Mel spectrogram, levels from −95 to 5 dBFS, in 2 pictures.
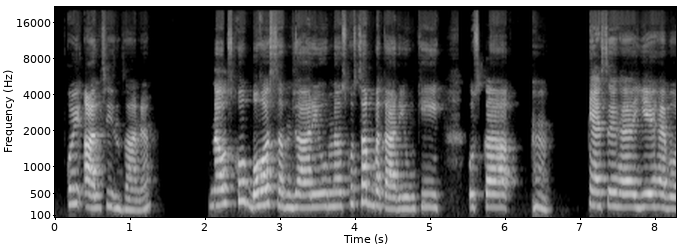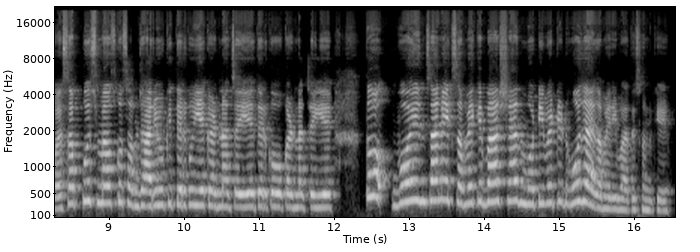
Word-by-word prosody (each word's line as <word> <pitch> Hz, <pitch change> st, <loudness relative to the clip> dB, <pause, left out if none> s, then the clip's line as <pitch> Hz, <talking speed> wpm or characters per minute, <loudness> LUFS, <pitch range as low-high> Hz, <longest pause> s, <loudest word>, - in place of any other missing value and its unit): कोई 305 Hz, 0 st, -2 dB
आलसी 235 Hz, +1 st, +5 dB
इंसान 200 Hz, -4 st, -5 dB
है, 225 Hz, +5 st, -8 dB, 0.8 s
मैं 280 Hz, 0 st, +3 dB
उसको 305 Hz, +4 st, +1 dB
बहुत 290 Hz, +5 st, +4 dB
समझा 245 Hz, -2 st, +1 dB
रही 240 Hz, +1 st, -1 dB
हूँ, 255 Hz, 0 st, -4 dB
मैं 260 Hz, -, -2 dB
उसको 260 Hz, +4 st, -5 dB
सब 335 Hz, +2 st, +3 dB
बता 235 Hz, -6 st, +2 dB
रही 215 Hz, 0 st, -4 dB
हूँ 215 Hz, 0 st, -5 dB
कि 240 Hz, 0 st, -8 dB, 0.4 s
उसका 245 Hz, 0 st, +1 dB, 1.1 s
कैसे 260 Hz, 0 st, +1 dB
है, 245 Hz, -1 st, +1 dB
ये 250 Hz, 0 st, +4 dB
है 240 Hz, -, +1 dB
वो 220 Hz, -, -3 dB
है 220 Hz, -, +1 dB
सब 310 Hz, +5 st, -1 dB
कुछ 360 Hz, -1 st, -1 dB
मैं 320 Hz, 0 st, +3 dB
उसको 325 Hz, +1 st, -2 dB
समझा 280 Hz, -4 st, +2 dB
रही 270 Hz, +2 st, +1 dB
हूँ 285 Hz, -, -3 dB
कि 300 Hz, -, -6 dB
तेरे 290 Hz, -1 st, -1 dB
को 290 Hz, +1 st, -6 dB
ये 280 Hz, 0 st, +2 dB
करना 255 Hz, -2 st, -1 dB
चाहिए, 250 Hz, 0 st, +1 dB
तेरे 260 Hz, -1 st, -3 dB
को 255 Hz, 0 st, -3 dB
वो 250 Hz, -, +2 dB
करना 240 Hz, 0 st, -1 dB
चाहिए। 240 Hz, 0 st, -1 dB, 0.5 s
तो 440 Hz, +1 st, +2 dB, 0.3 s
वो 335 Hz, +2 st, +2 dB
इंसान 370 Hz, 0 st, +4 dB
एक 375 Hz, 0 st, +2 dB
समय 320 Hz, -1 st, 0 dB
के 345 Hz, +1 st, -2 dB
बाद 345 Hz, +2 st, +6 dB
शायद 360 Hz, 0 st, +1 dB
मोटिवेटेड 315 Hz, +2 st, -3 dB
हो 335 Hz, +3 st, 0 dB
जाएगा 310 Hz, -9 st, +3 dB
मेरी 210 Hz, -1 st, -5 dB
बातें 200 Hz, 0 st, -5 dB
सुन 200 Hz, -2 st, -9 dB
के। 180 Hz, -1 st, -8 dB
265 Hz, 205 wpm, -20 LUFS, 240-315 Hz, 1.1 s, बाद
